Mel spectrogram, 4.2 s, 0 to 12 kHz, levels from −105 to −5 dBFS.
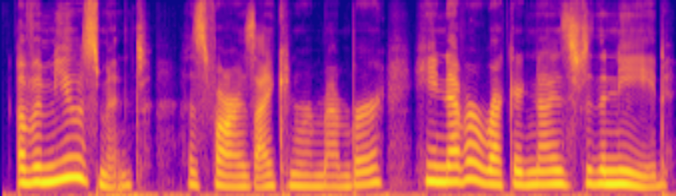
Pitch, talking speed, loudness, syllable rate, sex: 225 Hz, 185 wpm, -15 LUFS, 5.9 syllables/s, female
